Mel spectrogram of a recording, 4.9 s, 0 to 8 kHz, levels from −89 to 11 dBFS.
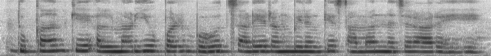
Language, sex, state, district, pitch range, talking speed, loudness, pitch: Hindi, female, Assam, Kamrup Metropolitan, 255-280 Hz, 160 wpm, -13 LUFS, 265 Hz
